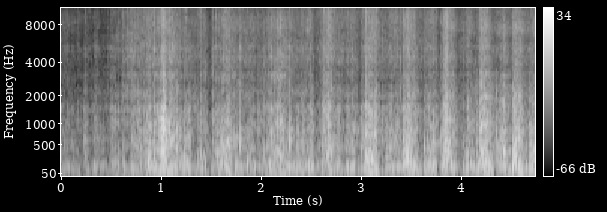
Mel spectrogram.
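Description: Long fingernails of both hands scratch a round, flat stainless steel plate with embossed lettering as it lies on an orange bag. Repeated rasping, scraping strokes with a bright, hissy edge ride over a steady low rumble. The strokes swell and fade in an uneven rhythm.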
